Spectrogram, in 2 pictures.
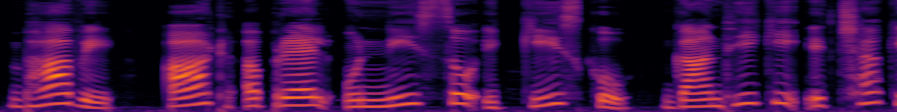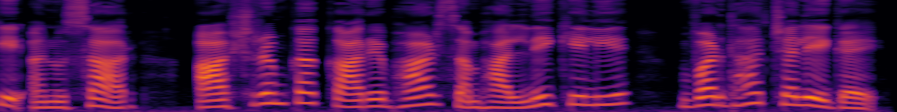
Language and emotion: Hindi, neutral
